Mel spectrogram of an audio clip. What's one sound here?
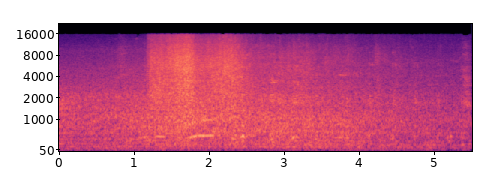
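Water splashes loudly as an alligator thrashes at the surface.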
